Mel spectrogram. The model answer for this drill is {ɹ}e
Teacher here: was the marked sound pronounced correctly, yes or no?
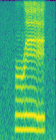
yes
